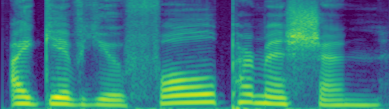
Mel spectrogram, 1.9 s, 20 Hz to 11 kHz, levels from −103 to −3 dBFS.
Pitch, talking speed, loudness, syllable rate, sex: 180 Hz, 155 wpm, -17 LUFS, 3.8 syllables/s, female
